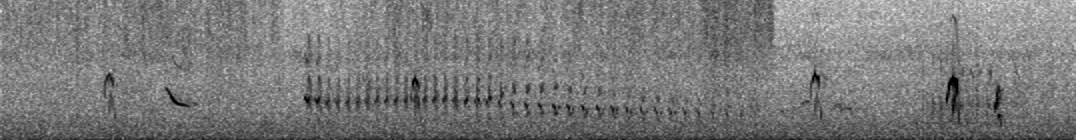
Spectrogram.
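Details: Birds in the Mara give sharp, high alarm chips and a short burst of rapid rattling notes while mobbing and harassing a leopard resting in shade with her cub, urging it to move on; steady background hiss throughout.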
